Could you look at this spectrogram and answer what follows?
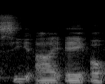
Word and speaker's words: ciao: the world is that c-i-a-o how do you pronounce that well it's pronounced ciao and it's italian so it's italian so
